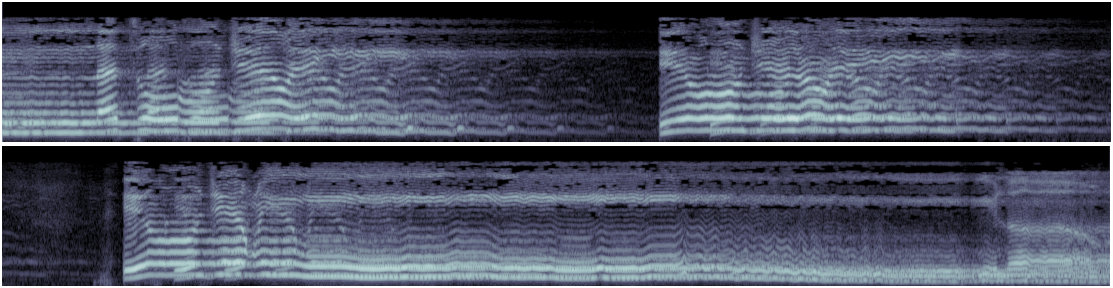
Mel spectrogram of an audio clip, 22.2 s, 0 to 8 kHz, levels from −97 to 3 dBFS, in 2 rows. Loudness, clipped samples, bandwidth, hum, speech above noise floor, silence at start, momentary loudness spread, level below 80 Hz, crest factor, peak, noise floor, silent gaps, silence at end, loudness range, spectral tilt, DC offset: -23 LUFS; under 0.1%; 5.8 kHz; none; 46 dB; 0 s; 12 LU; -74 dBFS; 18 dB; -6 dBFS; -67 dBFS; none; 0 s; 10 LU; -10 dB/octave; under 0.1%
